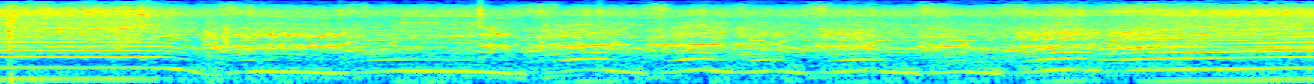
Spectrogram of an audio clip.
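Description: A racing car engine roars, its pitch dropping and rising as it shifts and revs.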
